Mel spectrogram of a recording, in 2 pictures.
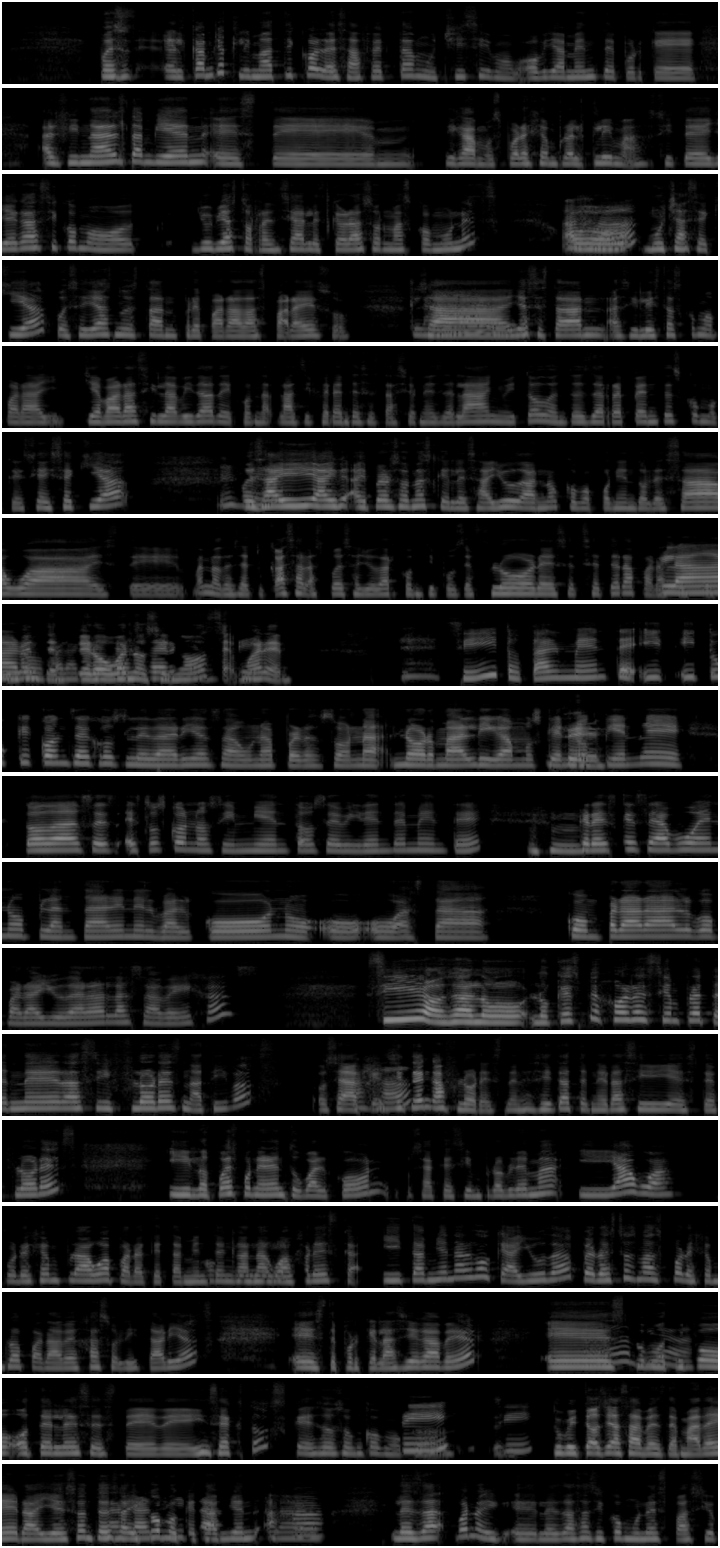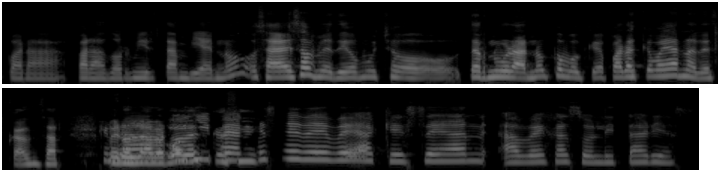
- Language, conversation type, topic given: Spanish, podcast, ¿Qué opinas sobre el papel de las abejas en nuestra vida cotidiana?
- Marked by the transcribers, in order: surprised: "Sí"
